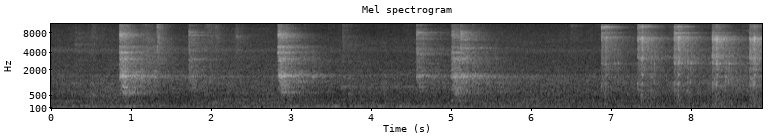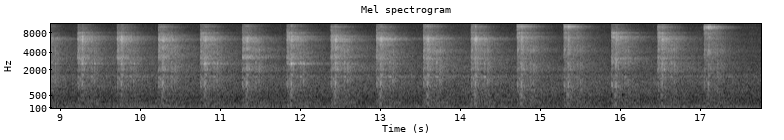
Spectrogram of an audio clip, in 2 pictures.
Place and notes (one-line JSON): {"title": "Berlin Bürknerstr., backyard window - renovation", "date": "2013-10-07 10:20:00", "description": "scaffolders and renovation works in my backyard. this neighbourhood Kiez is developing, so these sounds can be heard all over.\n(Sony PCM D50, internal mics)", "latitude": "52.49", "longitude": "13.42", "altitude": "45", "timezone": "Europe/Berlin"}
